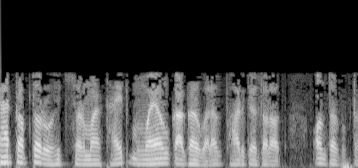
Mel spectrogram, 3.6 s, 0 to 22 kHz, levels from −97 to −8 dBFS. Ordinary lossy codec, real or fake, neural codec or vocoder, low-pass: none; real; none; 3.6 kHz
